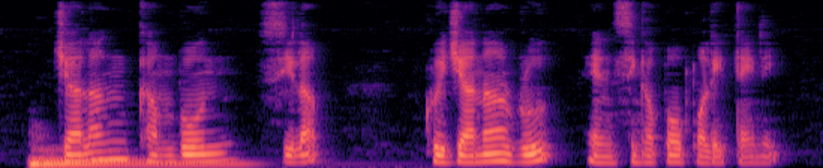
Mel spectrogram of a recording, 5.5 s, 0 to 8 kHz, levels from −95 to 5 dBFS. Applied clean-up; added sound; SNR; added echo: classical method log-MMSE.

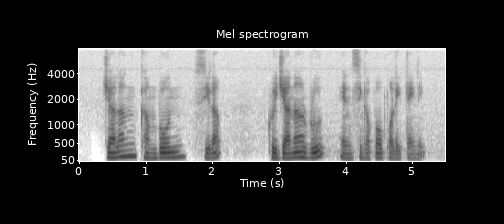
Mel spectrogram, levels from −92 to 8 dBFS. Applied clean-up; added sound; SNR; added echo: neural mask model Resemble Enhance denoiser.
